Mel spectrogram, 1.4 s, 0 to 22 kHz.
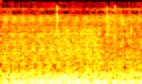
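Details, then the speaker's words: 2011 Toyota Sienna front blower motor, under the dash, with the AC on: a low, steady throbbing rumble that continues at higher fan speed. The out-of-balance blower sometimes shuts off but still blows cold air. "You can hear it it's making that terrible noise. Sometimes it will even shut off. It's still blowing cold air, but again, it's making that noise. Sometimes what happens is the blower motor gets out of balance"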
